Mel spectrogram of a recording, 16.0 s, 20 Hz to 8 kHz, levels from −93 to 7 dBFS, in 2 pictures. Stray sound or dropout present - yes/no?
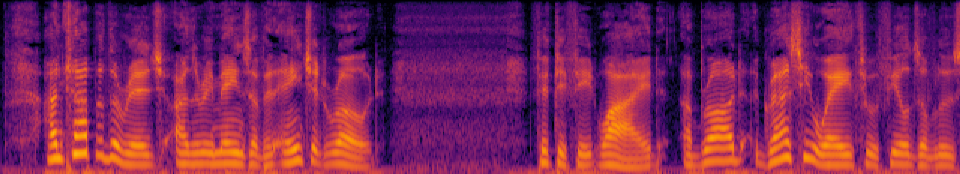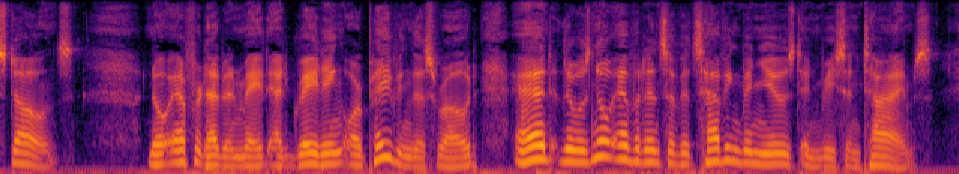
no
